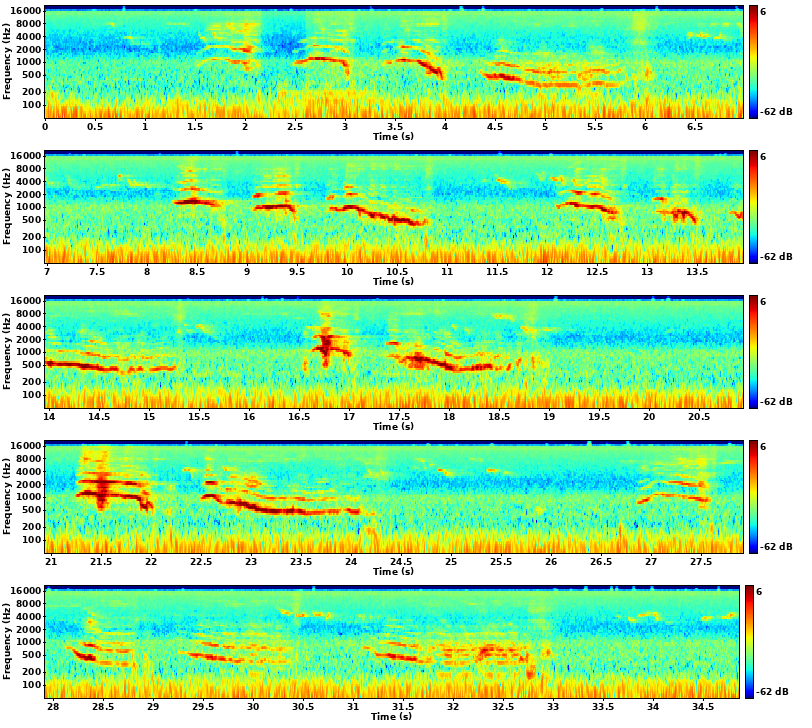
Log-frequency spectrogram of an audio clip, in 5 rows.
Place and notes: This is her dog, Bingo. It's an old american staff dog. If you think it's a chihuahua or a small poodle, this could be normal !
Bingo is alone in his kennel. The beginning is quite soundless.
0:13 mn - If you think this is a frog, you're wrong. Bingo was thinking to be alone and it's simply belching !!
1:55 - All this is too long, and Bingo begins to cry and to bark all this infinite sadness.
Bingo in definitive is a quite strange dog ;-)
